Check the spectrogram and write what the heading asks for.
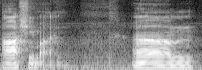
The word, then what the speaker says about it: oshiimine: consulted with Oishi and figured out the correct pronunciation I believe it's a she mine it it looks like some like Japanese thing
